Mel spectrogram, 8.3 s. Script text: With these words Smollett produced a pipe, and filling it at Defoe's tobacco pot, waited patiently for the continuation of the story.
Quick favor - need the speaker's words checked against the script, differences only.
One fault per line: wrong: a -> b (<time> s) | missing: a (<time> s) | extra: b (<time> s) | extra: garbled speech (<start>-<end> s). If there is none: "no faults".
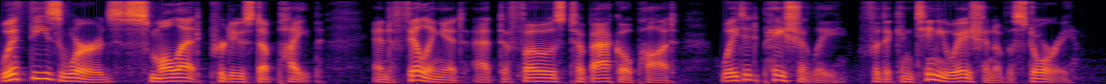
no faults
